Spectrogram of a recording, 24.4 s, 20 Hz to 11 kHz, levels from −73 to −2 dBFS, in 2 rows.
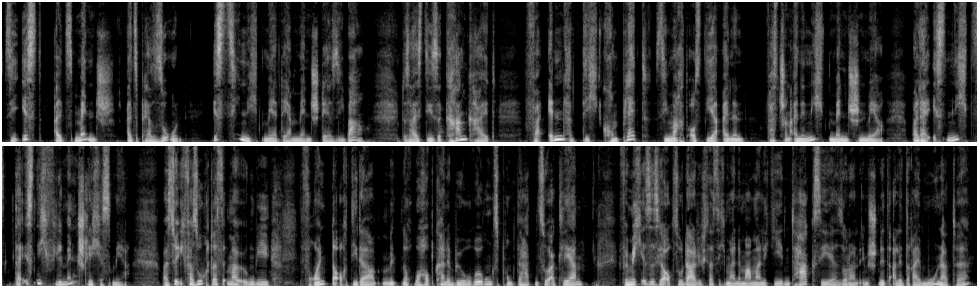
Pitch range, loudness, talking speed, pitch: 125-175 Hz, -22 LUFS, 200 wpm, 145 Hz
